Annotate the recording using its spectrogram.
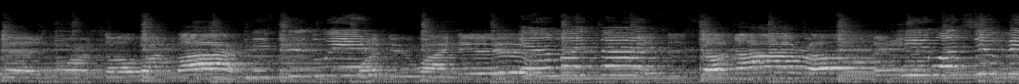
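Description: A voice singing a musical-theatre song over instrumental accompaniment, the melody gliding and held in long sung notes.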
